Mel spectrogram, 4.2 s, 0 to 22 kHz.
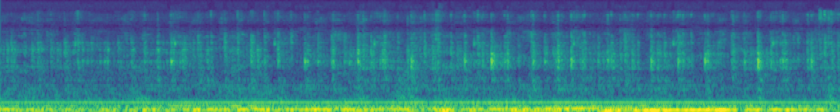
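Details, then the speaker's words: Late-1960s Lanshire electric mantle clock with plastic-geared movement, serviced, running with a quiet steady low hum and soft mid tone that never wavers; not loud or distracting, normal running. "So as you can hear, it is making a noise, but it's not loud or distracting or anything."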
